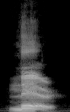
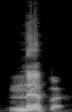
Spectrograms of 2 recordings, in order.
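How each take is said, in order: First: The middle v sound is dropped. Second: The middle v sound is fully pronounced. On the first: "in a normal speech, we'll say" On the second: "the word never"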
